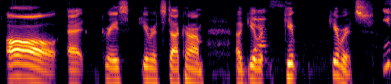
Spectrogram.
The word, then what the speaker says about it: Givertz: Givertz.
